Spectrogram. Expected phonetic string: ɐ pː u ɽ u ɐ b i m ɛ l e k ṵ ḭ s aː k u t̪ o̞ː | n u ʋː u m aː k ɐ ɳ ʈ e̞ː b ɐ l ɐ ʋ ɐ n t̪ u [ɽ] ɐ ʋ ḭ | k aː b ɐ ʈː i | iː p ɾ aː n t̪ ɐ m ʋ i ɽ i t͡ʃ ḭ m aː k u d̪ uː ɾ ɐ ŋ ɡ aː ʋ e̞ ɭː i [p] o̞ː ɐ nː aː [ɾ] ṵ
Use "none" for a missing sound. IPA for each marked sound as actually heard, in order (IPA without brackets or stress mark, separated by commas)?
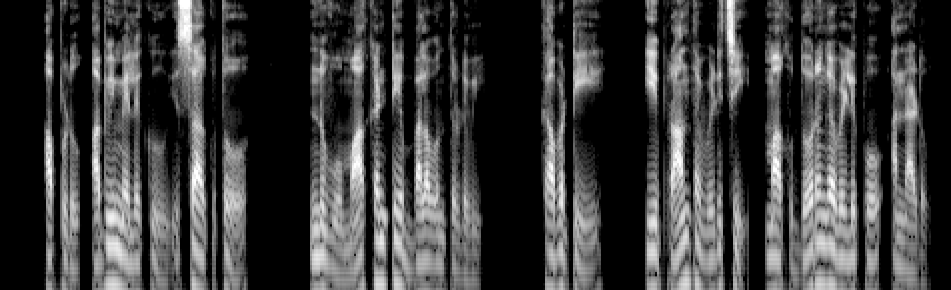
ɽ, p, ɽ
